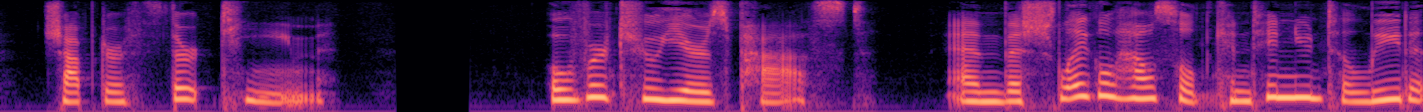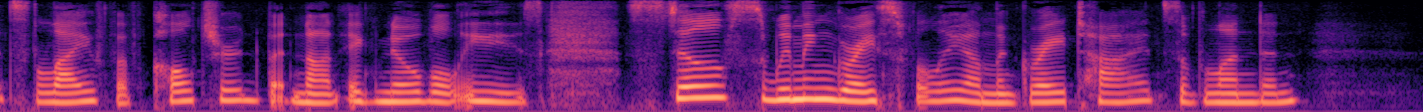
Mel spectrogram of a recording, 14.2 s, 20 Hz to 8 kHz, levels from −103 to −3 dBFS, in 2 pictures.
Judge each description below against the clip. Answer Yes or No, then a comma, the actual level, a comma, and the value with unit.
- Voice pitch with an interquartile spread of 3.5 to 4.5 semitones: Yes, average, 3.8 semitones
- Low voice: No, high, 225 Hz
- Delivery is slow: Yes, slow, 125 wpm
